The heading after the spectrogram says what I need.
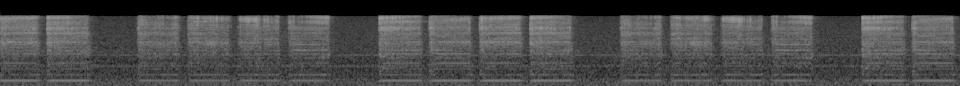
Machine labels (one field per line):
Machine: slide rail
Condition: abnormal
